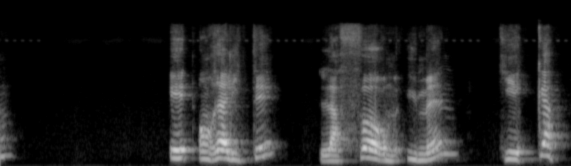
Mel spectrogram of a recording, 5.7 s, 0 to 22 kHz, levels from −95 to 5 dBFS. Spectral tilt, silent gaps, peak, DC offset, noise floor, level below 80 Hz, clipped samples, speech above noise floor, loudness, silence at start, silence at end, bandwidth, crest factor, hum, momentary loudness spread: -5.5 dB/octave; none; -4 dBFS; under 0.1%; -80 dBFS; -80 dBFS; under 0.1%; 57 dB; -24 LUFS; 0 s; 0.1 s; 12.5 kHz; 22 dB; none; 15 LU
